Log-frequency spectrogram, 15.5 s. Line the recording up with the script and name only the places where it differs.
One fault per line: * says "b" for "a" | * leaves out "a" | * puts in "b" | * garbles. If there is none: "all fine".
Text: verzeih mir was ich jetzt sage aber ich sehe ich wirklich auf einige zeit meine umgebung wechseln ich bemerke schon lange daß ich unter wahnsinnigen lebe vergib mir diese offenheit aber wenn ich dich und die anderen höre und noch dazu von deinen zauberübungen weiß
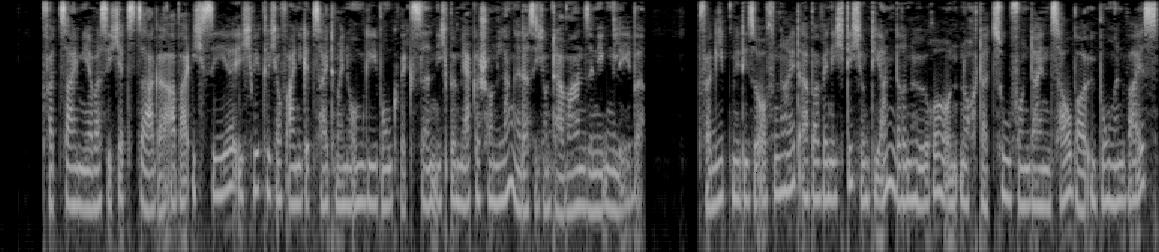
all fine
